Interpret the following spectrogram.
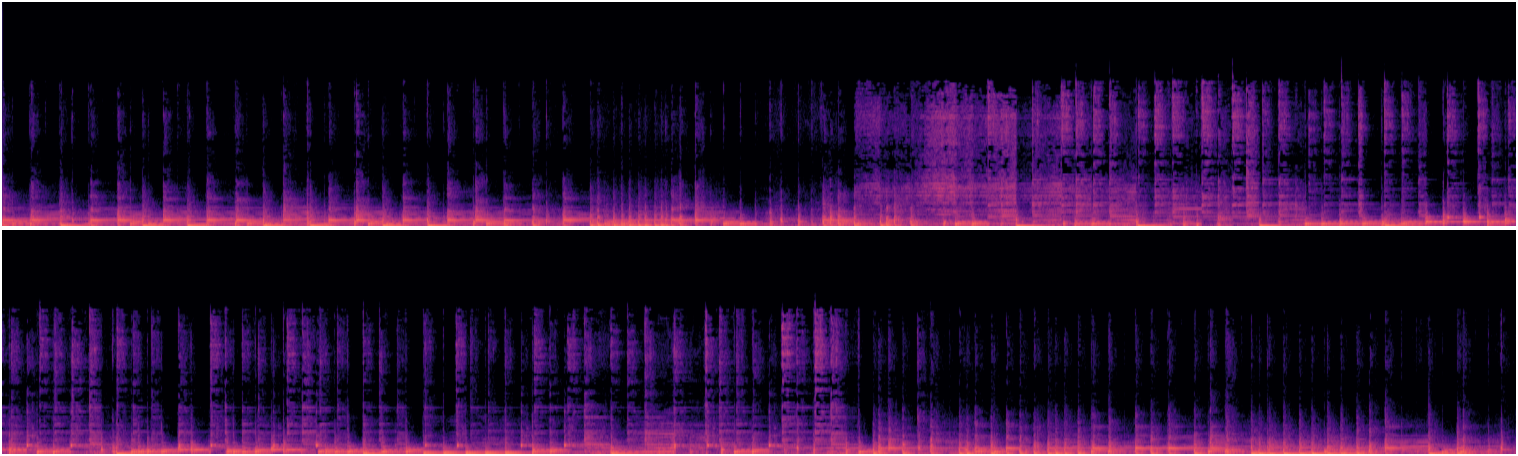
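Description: Live Latin-style instrumental of timbales and sharp percussion strikes over keyboard chords, with a bass line repeating on a steady beat.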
